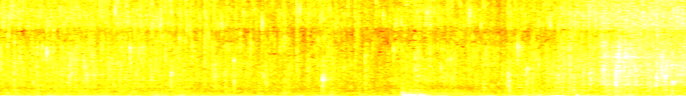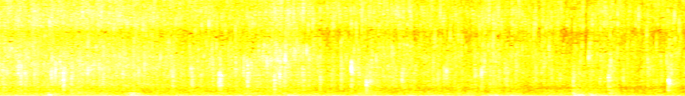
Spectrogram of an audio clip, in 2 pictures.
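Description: Breaded fish fillets sizzling and crackling in shallow oil in a frying pan, louder from about six seconds in as a fillet is turned. A few short knocks and clicks from the metal tongs handling the fillets.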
